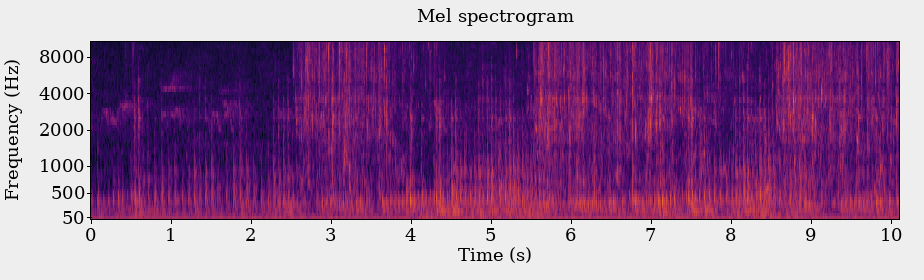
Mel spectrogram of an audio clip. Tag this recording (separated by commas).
Water tap, Water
